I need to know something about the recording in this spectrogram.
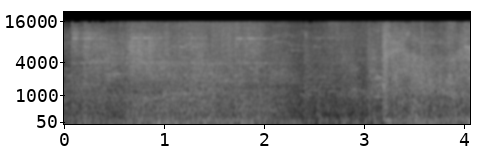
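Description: Spell effects whoosh and burst in a computer game battle.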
